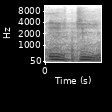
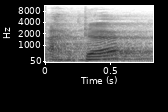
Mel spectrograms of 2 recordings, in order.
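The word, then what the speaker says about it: اِهْدِ: dibuang nah fi'il amrnya ihdi maka dibacanya itu ihdi karena dia fi'il Amr gak mungkin baca Ahda Ahda Ahadi ahadu gak mungkin baca lain tapi ini bacanya ihdi kemudian bacanya na Nah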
